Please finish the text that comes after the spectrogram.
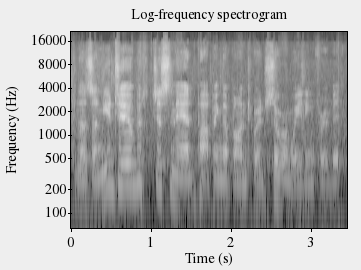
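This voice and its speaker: A man's voice: mid-range voice, big pitch swings, fast, bright, forceful tone, a little hiss or hum. A man chatting casually on a livestream and reading game text aloud with playful, exaggerated delivery. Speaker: livestream co-host. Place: home office. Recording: distant mic with music behind. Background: music.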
